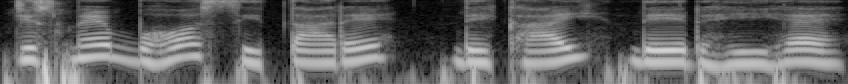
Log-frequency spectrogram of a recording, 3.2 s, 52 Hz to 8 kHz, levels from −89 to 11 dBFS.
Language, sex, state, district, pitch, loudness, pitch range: Hindi, female, Himachal Pradesh, Shimla, 200 Hz, -18 LUFS, 195-230 Hz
